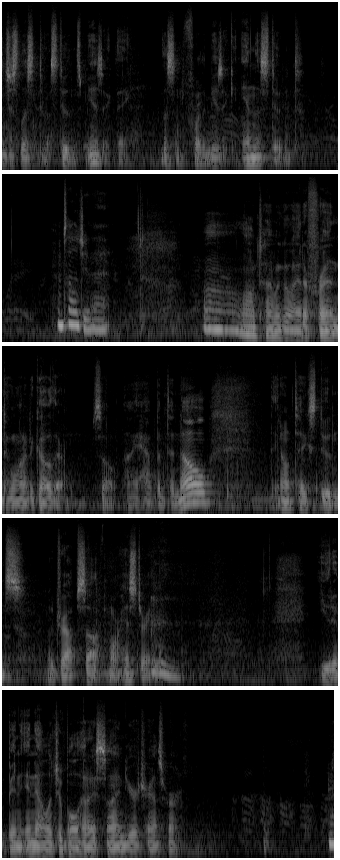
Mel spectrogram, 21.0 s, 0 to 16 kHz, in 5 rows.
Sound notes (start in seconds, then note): 14.4 Spencer clears throat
